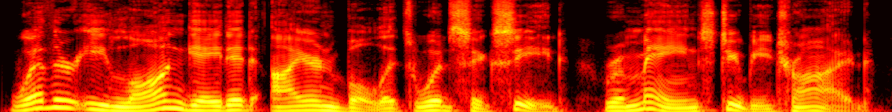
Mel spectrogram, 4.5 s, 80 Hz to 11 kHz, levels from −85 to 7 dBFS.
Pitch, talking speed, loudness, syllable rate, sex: 125 Hz, 135 wpm, -15 LUFS, 4.3 syllables/s, male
